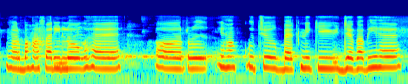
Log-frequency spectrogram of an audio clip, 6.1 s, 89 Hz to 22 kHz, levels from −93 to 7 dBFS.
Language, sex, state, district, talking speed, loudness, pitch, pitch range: Hindi, female, Chhattisgarh, Raipur, 125 wpm, -13 LUFS, 255 Hz, 245-270 Hz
